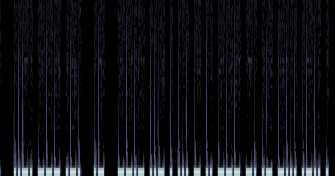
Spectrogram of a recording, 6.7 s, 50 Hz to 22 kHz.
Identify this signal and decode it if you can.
Morse code, heard as a keyed tone, about 30 wpm, 700 Hz. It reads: FOR A QUESTIONABLE
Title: Pangram Challenge v2 - 30wpm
